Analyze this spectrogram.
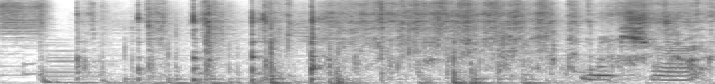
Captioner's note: whisking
